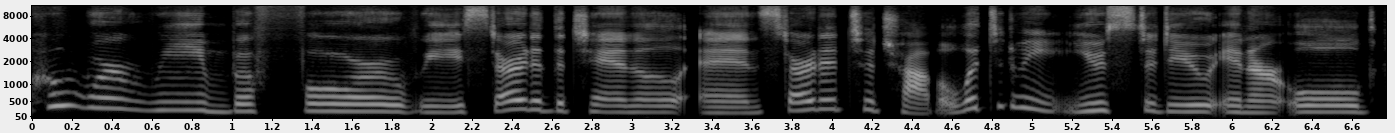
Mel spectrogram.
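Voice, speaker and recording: A woman's voice: mid-range voice, expressive, measured pace, darkish tone, clean tone, dry recording, clean studio sound. A woman in her forties from Canada, co-hosting a podcast and leading the conversation in a friendly, casual way. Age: 40s. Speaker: podcast co-host. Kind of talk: casual chat.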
